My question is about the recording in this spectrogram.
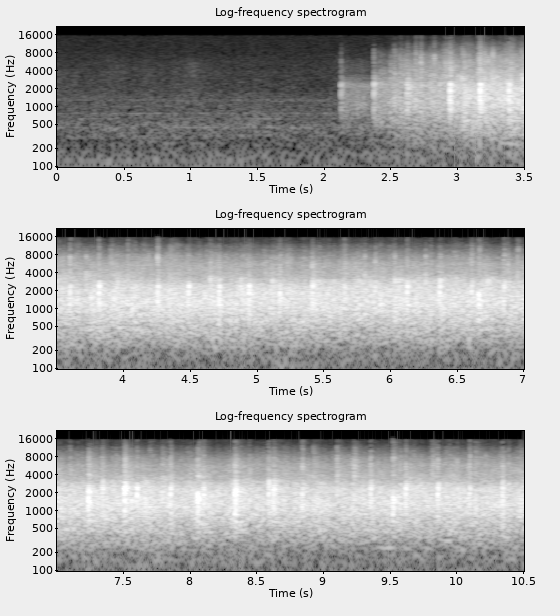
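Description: About two seconds of near silence, then an audience breaks into applause, which builds within a second to steady clapping.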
